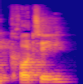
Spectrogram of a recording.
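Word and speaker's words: Cottee: Our wisdom this week, mate, comes from former English footballer Tony Cotty. I think that's how you pronounce it, like Cotty's Cordial.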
